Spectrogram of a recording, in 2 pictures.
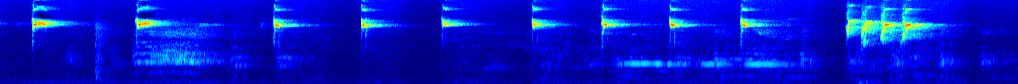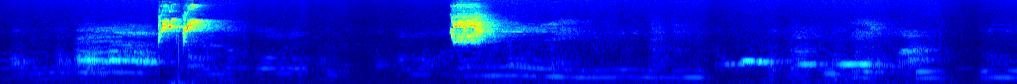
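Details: Female lovebird calling to the male: a run of short, sharp, high chirps at a steady pace, then louder harsh squawks with lower, fainter tones in between.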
